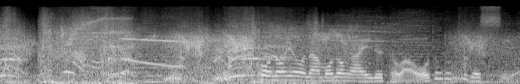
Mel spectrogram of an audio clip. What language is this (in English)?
Japanese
